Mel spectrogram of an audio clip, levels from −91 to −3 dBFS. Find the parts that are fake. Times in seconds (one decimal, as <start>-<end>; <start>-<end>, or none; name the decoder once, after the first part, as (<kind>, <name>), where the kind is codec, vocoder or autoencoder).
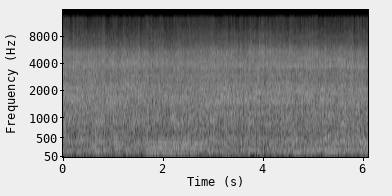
2.6-3.3 (autoencoder, DAC-VAE)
